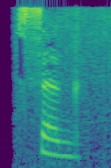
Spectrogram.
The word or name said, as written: sug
